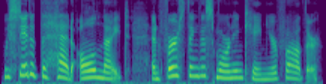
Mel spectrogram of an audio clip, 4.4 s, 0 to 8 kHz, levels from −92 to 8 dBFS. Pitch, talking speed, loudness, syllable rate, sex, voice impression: 250 Hz, 205 wpm, -18 LUFS, 4.4 syllables/s, female, very feminine, slightly middle-aged, very thin, tensed, slightly powerful, bright, soft, slightly clear, fluent, slightly raspy, cute, intellectual, refreshing, slightly sincere, calm, slightly friendly, reassuring, very unique, slightly elegant, slightly wild, slightly sweet, lively, kind, modest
